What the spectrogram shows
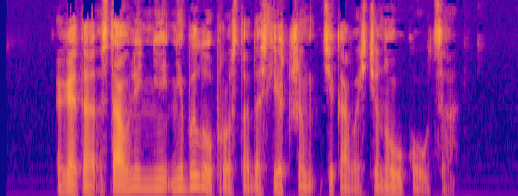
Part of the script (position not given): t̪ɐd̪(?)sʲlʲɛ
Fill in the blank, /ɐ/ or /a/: a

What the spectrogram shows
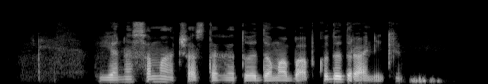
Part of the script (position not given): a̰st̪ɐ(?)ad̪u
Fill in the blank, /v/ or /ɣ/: ɣ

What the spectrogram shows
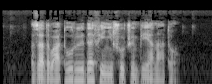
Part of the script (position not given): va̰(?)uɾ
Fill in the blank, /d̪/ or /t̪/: t̪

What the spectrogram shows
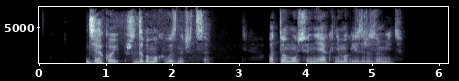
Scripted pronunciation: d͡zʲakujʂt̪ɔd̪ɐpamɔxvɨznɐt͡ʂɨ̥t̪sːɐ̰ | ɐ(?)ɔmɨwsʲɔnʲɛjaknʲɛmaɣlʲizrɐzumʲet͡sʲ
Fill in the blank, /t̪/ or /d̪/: t̪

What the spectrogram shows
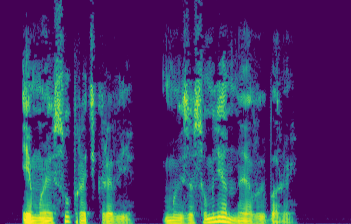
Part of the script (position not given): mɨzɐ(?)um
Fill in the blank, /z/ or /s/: s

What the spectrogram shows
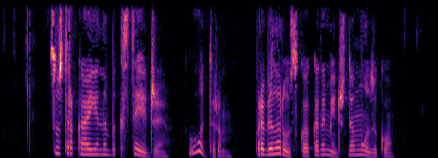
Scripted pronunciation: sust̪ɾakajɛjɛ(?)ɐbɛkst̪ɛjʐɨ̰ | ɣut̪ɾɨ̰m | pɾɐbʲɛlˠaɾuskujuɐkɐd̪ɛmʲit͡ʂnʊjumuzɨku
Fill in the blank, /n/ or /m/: n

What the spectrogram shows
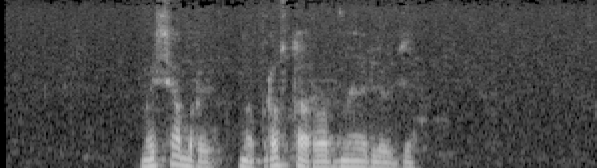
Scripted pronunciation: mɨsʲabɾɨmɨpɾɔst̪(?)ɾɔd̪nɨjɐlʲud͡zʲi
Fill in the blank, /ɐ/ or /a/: ɐ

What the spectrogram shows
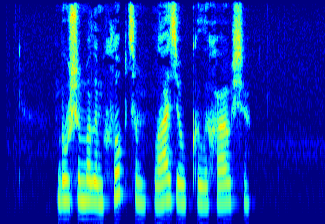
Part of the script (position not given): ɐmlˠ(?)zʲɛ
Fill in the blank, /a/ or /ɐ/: a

